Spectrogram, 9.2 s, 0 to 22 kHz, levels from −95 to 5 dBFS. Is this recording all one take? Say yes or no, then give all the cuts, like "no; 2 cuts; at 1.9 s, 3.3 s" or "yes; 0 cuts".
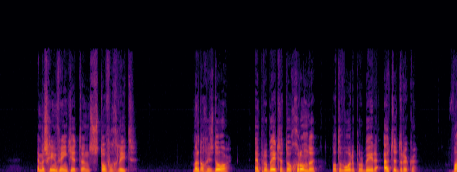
no; 1 cut; at 4.0 s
